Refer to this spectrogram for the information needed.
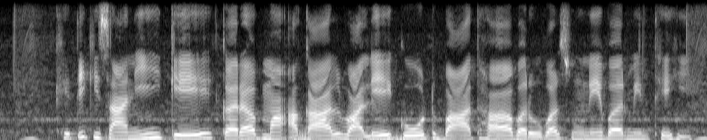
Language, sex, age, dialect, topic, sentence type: Chhattisgarhi, female, 18-24, Western/Budati/Khatahi, agriculture, statement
